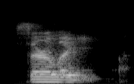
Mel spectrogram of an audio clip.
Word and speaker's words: Saralegui: is think of a girl named Sarah with long legs. Sarah Leggy. – Saralegui.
